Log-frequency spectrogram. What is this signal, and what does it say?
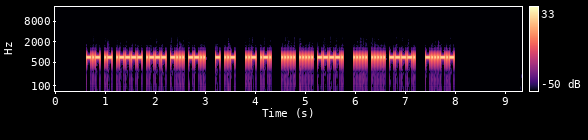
Morse code, heard as a keyed tone, about 40 wpm, 700 Hz. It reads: KA1JBZ TU UR 559 559 <BK>
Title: SOTA QSO Practice 40wpm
